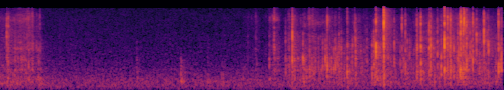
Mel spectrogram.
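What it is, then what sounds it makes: Plastic bag crinkling. Fingers crinkle and crumple a small clear plastic bag holding chess pieces, held in both hands. A short bright crinkle opens the clip, followed by a near-silent pause with a few faint ticks. Dense, irregular, high crackling then builds and continues to the end.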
